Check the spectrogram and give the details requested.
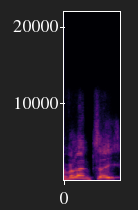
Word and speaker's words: Valente: You can pronounce it properly. Joseph Valente? Yeah, Valente.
